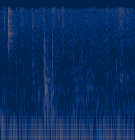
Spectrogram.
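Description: Near silence: room tone with two faint clicks early on.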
